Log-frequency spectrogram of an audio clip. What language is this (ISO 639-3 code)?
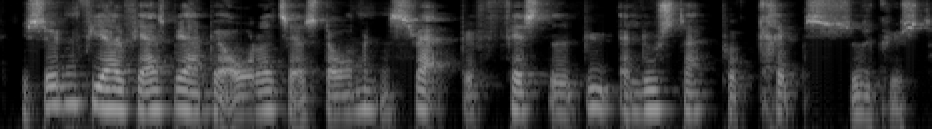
dan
